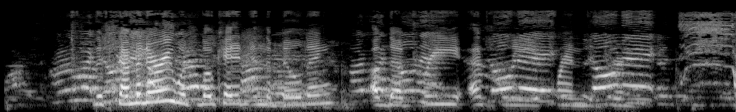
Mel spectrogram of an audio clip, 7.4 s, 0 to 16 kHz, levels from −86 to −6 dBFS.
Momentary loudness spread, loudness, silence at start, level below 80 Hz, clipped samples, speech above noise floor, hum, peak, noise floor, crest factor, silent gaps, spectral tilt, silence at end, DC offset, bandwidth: 19 LU; -18 LUFS; 0.1 s; -72 dBFS; under 0.1%; 24 dB; none; 0 dBFS; -43 dBFS; 20 dB; none; -2.5 dB/octave; 0 s; under 0.1%; 11.5 kHz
